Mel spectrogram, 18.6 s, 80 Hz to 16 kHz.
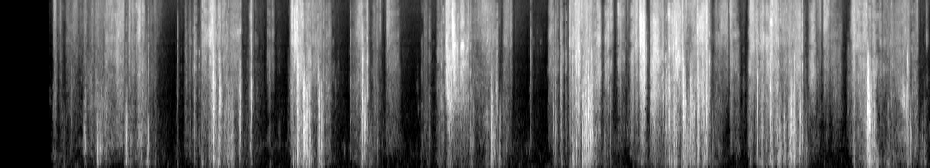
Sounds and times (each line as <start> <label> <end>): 1.0 Scrolling in book 10.2
11.0 Scrolling in book 18.6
